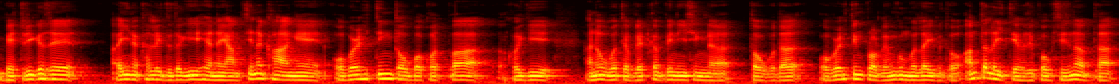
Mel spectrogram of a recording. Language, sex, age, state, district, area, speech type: Manipuri, male, 18-30, Manipur, Imphal West, rural, spontaneous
